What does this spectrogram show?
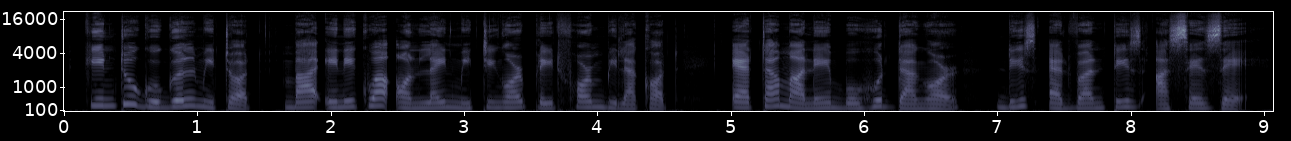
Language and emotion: Assamese, neutral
